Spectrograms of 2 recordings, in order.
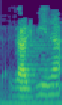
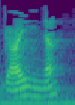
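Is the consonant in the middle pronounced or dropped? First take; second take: pronounced; dropped. First: The middle consonant is clearly pronounced. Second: The middle consonant disappears completely.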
